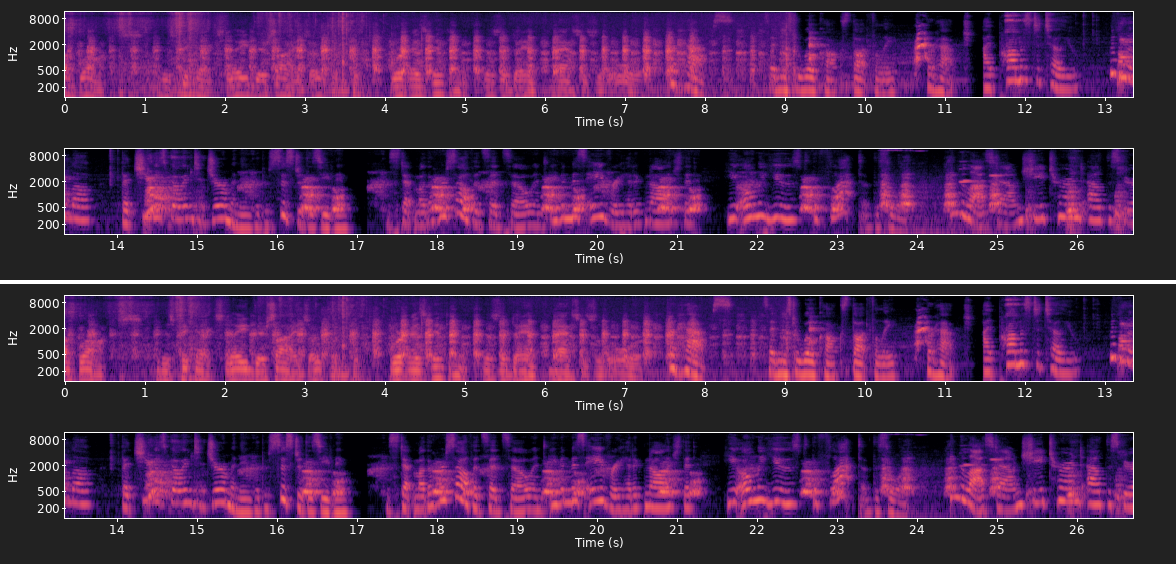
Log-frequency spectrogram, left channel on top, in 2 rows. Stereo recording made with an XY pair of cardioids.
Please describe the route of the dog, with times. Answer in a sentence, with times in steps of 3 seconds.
In this clip you hear the dog on the left from 0 s, in the centre from 3 s and on the left from 6 s.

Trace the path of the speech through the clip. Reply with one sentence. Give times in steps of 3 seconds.
You can hear the speech on the right from 0 s, in the centre from 12 s and on the right from 15 s.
